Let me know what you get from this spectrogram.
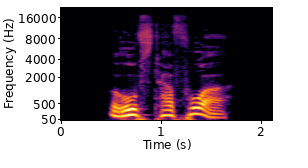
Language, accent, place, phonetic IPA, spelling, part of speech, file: German, Germany, Berlin, [ˌʁuːfst hɛɐ̯ˈfoːɐ̯], rufst hervor, verb, De-rufst hervor.ogg
- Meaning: second-person singular present of hervorrufen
